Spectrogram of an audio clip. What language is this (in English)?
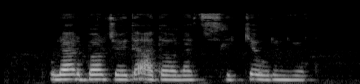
Uzbek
